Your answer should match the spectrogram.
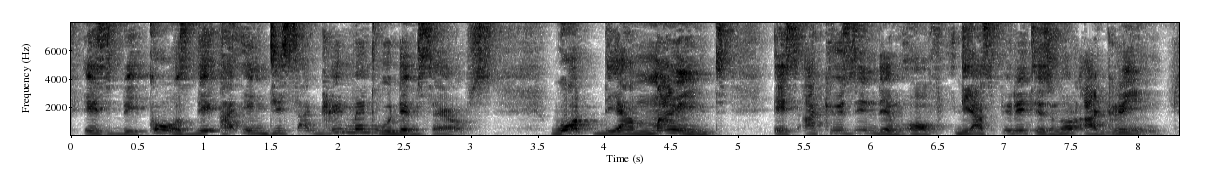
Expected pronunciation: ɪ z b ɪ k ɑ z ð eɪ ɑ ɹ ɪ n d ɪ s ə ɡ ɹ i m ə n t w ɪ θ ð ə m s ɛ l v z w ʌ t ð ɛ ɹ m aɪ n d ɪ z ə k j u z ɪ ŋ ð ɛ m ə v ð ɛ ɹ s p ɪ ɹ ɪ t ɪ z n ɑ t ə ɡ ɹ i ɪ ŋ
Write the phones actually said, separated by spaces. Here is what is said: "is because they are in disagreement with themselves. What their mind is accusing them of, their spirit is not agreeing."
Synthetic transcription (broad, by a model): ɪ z b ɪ k ɑ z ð eɪ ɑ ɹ ɪ n d ɪ s ə ɡ ɹ i m ə n t w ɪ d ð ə m s ɛ l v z w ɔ t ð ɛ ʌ m aɪ n d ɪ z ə k j u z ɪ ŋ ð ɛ m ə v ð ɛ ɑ s p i ɹ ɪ t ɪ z n ɑ t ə ɡ ɹ i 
